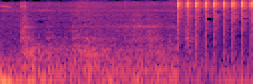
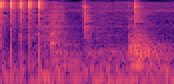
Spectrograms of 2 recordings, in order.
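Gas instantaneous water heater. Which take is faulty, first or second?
first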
